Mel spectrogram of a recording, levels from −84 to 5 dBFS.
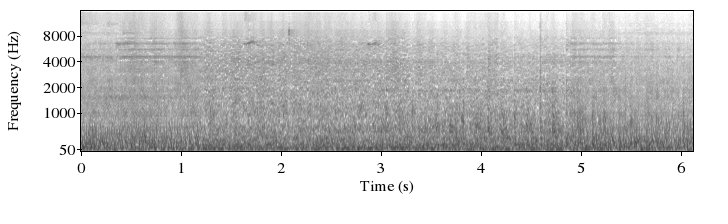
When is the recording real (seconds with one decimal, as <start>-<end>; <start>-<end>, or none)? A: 1.2-4.9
